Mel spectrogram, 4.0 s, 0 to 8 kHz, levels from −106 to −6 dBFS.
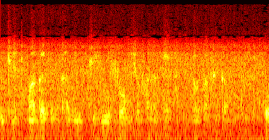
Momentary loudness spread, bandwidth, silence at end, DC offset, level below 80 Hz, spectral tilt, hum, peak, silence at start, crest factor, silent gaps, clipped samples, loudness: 7 LU; 7.2 kHz; 0 s; under 0.1%; -54 dBFS; -6.5 dB/octave; none; -8 dBFS; 0 s; 20 dB; none; under 0.1%; -27 LUFS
